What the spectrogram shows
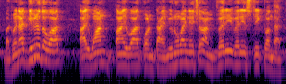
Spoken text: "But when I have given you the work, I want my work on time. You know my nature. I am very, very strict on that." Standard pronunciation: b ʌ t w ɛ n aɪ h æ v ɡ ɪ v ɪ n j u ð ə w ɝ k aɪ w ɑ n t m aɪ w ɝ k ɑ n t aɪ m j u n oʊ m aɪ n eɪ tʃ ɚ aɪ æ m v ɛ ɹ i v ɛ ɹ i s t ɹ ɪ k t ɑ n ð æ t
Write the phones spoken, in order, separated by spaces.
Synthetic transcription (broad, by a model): b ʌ t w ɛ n aɪ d ɡ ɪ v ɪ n j u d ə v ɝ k aɪ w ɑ n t m aɪ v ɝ k ɑ n t aɪ m j u n oʊ m aɪ n eɪ tʃ ɚ aɪ m v ɛ ɹ i v ɛ ɹ i s t ɹ ɪ k t ɑ n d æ t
